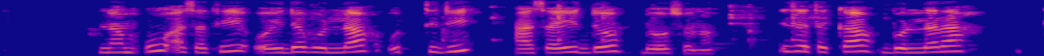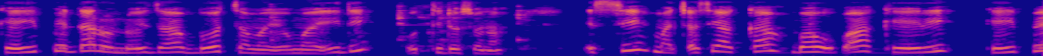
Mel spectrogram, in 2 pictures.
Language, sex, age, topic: Gamo, female, 18-24, government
